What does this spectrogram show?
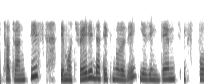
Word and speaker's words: Satlantis: The pronunciation is Satrantis, demonstrated the technology using GEM's experimental platform.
